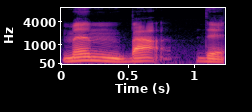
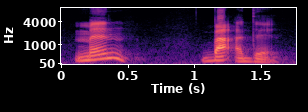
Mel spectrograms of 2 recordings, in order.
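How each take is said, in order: First: مم بعد slowly, humming the m into b; n turned to m. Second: من بعد with clear n, word by word; as written. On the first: Teacher models the rule, مم بعد slow with held m. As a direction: hold مم long, then بعد. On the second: Teacher reads the written form, من بعد split with plain n. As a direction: say من, pause, then بعد. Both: Shown as a demonstration.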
